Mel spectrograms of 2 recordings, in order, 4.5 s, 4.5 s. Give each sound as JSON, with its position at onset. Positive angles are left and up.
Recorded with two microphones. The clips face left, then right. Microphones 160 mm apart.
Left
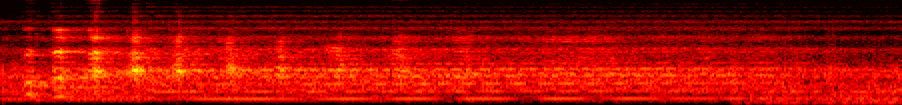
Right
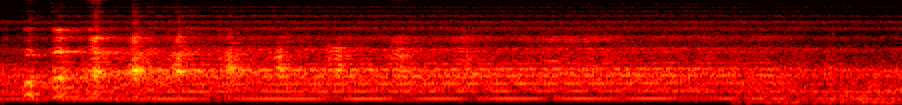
{"t": 0.1, "sound": "laughter", "side_deg": -20, "distance_m": 1.1}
